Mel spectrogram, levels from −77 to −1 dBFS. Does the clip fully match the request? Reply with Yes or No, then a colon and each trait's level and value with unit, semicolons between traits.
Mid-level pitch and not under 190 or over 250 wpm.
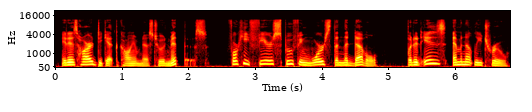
Yes: medium, 170 Hz; average, 200 wpm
